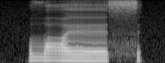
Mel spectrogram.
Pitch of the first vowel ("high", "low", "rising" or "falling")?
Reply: high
